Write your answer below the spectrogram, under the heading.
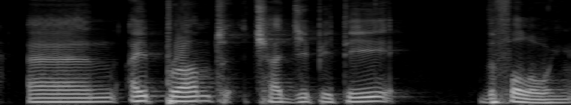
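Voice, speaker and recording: A man with a non-native accent speaks at a medium pitch with a dark, mellow tone. The recording is very clean and dry, close with no echo, and the background is silent. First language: not English. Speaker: conference speaker, researcher. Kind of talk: academic conference talk. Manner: hesitant, with fillers.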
